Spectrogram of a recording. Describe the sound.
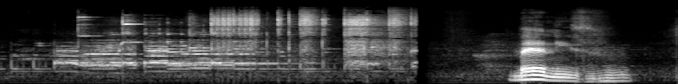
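A melodic phone ringtone from an incoming call plays for several seconds, a bright chain of stepped electronic tones, fairly loud. It cuts off, and a man's voice speaks briefly afterward.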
